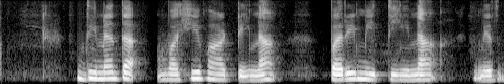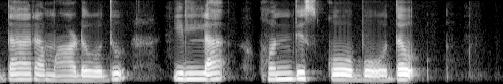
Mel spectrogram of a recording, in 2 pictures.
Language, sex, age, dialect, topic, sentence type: Kannada, female, 25-30, Central, banking, statement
